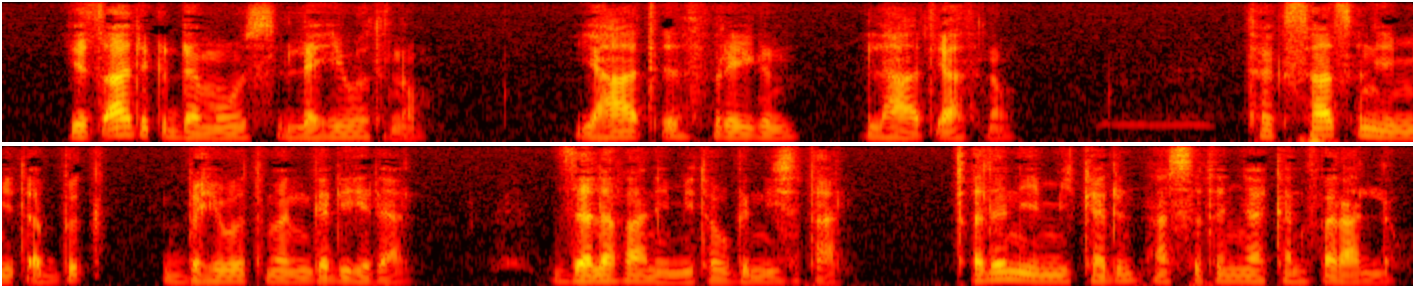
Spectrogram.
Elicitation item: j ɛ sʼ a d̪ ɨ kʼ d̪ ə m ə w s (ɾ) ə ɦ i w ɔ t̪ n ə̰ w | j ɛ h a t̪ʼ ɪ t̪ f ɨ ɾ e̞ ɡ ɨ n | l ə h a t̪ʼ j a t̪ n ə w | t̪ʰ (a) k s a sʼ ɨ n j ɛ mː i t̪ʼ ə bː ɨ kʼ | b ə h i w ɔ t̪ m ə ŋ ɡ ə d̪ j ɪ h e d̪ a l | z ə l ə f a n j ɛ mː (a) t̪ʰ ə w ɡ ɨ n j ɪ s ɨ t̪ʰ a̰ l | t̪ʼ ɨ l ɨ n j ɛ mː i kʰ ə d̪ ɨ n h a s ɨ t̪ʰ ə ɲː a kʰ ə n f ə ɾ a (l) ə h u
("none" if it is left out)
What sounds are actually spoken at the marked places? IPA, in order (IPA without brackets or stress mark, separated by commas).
l, ə, i, lː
